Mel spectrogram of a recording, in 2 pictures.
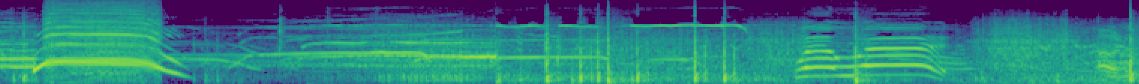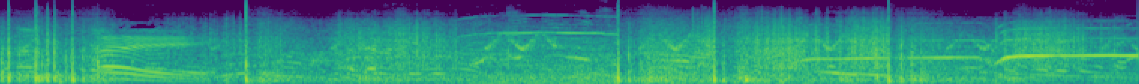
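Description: Fireworks going off overhead, with many sharp bangs and crackles that come thickest in the second half, mixed with people shouting and loud pitched whistle- or horn-like tones, the loudest in the first second.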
